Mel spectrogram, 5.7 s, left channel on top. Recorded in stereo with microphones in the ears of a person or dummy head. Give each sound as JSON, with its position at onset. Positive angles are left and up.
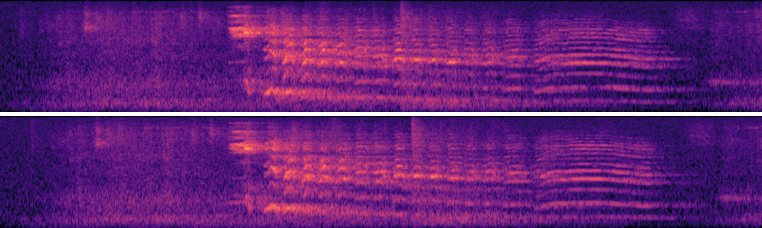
{"t": 1.7, "sound": "laughter", "side_deg": 80, "distance_m": 5.5}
